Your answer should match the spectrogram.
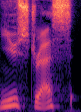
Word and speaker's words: eustress: The first one is called eustress, and it is EU stress. That's how it's spelled. And EU, like EU, basically what it means when you look at it, it's a Greek prefix, which means good. And so eustress basically just means good stress.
